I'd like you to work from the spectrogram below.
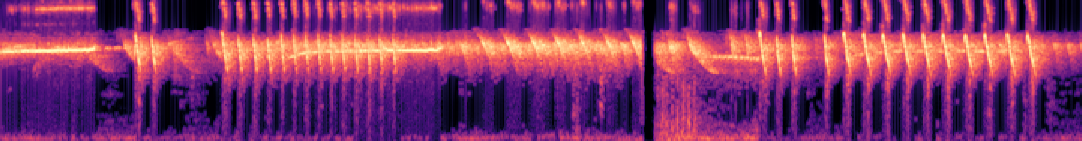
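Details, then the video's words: Lively song of a champion ciblek kristal: fast metallic chattering trills and crisp repeated ticks, interrupted by a brief dropout, then long runs of rapid clicking notes with a drawn whistle near the start. "Ciblek kristal gancor (juara burung )"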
